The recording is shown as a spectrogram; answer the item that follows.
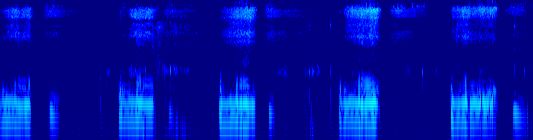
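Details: Indoor cat snoring loudly while asleep in a room; deep rumbling snores come about every two seconds, five big ones, each followed by a short softer exhale.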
